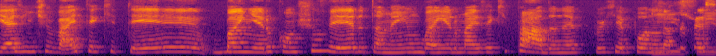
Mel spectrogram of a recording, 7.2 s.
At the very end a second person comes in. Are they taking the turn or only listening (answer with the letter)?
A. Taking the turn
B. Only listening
B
